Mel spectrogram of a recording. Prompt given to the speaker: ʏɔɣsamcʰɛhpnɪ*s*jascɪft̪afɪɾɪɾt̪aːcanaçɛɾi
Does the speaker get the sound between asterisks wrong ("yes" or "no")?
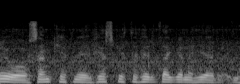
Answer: yes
